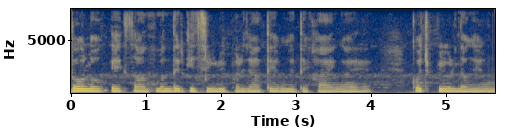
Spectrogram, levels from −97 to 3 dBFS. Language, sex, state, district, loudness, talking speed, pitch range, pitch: Hindi, female, Chhattisgarh, Bilaspur, -16 LUFS, 180 wpm, 200-215 Hz, 205 Hz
